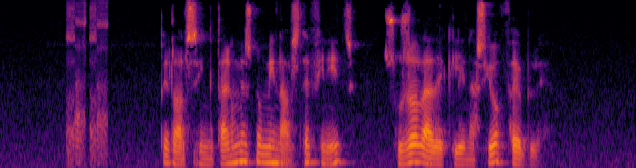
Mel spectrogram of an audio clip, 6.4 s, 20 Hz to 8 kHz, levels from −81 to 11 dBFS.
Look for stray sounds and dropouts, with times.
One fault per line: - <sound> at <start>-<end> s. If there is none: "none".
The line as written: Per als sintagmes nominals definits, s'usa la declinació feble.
- laugh at 0.7-1.1 s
